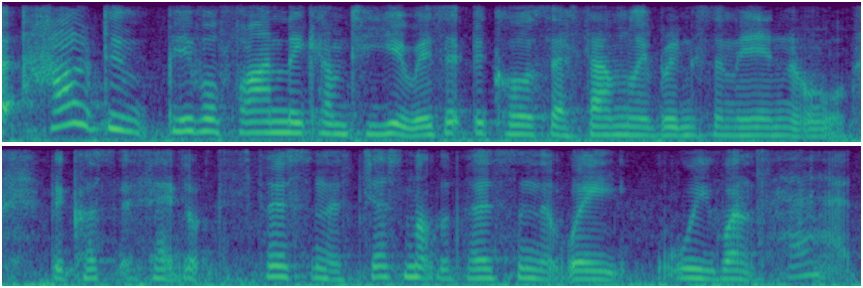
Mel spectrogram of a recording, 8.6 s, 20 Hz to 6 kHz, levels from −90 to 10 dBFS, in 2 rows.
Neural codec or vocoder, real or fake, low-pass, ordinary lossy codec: codec, 16 kHz, 4 kbps, FunCodec, trained on Chinese and English, 50 frames a second; fake; 5.4 kHz; Opus, 64 kbps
